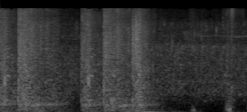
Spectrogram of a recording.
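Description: A sword whooshes through the air in a few quick swings.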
